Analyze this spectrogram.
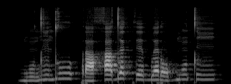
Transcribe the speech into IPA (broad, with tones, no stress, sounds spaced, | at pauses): b ũ˨ d ĩ˧ d u˦ | ɾ a˨ h a˧ d ɛ˦ k e˦ b ɛ˦ ɾ o˧ b ũ˧ t i˧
